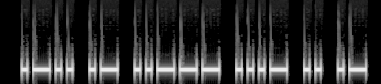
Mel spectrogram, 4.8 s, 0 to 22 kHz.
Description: Morse code, heard as a keyed tone, about 17 wpm, 700 Hz. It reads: LA2VIA
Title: DXCC-100 Call Signs - 6 Characters - Repeated 3x - 17wpm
